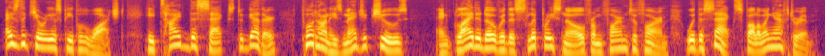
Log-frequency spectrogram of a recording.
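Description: Man, fairy tale narrator, expressive, lively pitch, dry recording. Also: normal speed, no room sound. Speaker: storyteller, narrator.

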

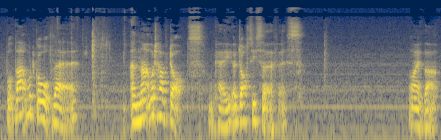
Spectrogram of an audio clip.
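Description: A woman's voice: deep voice, slight background noise. Stuffy-nosed woman chatting through a tutorial. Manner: chatty, warm, uses tag questions. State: congested from a cold. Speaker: textile artist demonstrating her process. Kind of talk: casual tutorial narration while drawing. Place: indoors at a table.

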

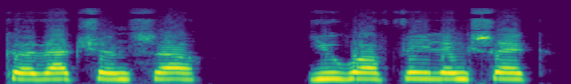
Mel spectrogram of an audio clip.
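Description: A woman's voice: sits high, monotone, a little slow, dry recording. A woman voicing a small, literal-minded household robot with a formal, clipped, correcting manner in a children's cartoon. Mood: officious, flat.

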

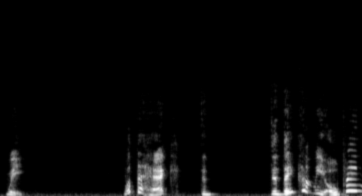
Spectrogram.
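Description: Radio drama: flustered, sincere young guy woman performer, halting and stammering, lightish high register. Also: huge pitch swings, a bit bright, no echo, exaggerated voice. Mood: alarmed. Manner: stammering, hesitant. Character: earnest flustered young man, revived ghost. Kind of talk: amateur radio drama acting.

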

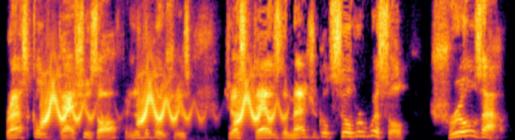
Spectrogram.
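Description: A man narrating a children's storybook in a playful, expressive, scripted style. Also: fairly high pitch, moderate pace, crowd noise.

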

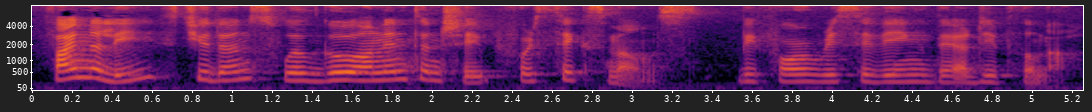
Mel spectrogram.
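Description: A woman's voice: fairly high pitch, fairly even intonation, normal speed. A woman, giving a promotional talk to camera as a school's head of international affairs. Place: indoor room with bookshelves. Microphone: lapel mic.

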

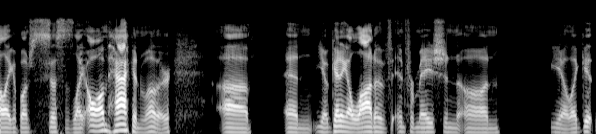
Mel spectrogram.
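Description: A man's voice: on the low side, fairly bright tone, clear, resonant tone, dry recording, muffled recording. A man speaking informally as game master, chatting through a tabletop session in a loose, hesitant way. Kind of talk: casual tabletop game chat.

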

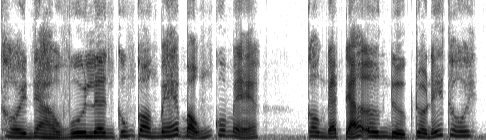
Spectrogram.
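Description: A woman voicing a gentle, wise mother dog who comforts her child in a cartoon. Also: fairly high pitch, normal speed, no room sound, lightly acted. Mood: tender, soothing. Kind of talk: children's cartoon storytelling dub.

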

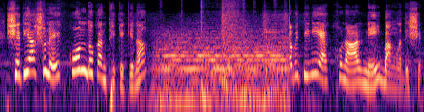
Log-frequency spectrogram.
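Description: Casting: female Bangladeshi narrator, high voice with animated swings, sardonic scripted satire over music.

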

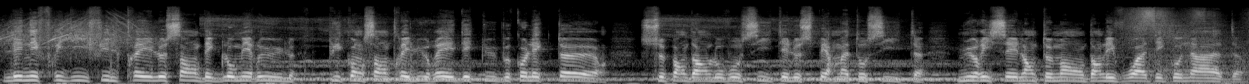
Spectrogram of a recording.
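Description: A man reciting an epic poem in a solemn, measured declamatory style. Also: on the high side, fairly even intonation. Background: music.

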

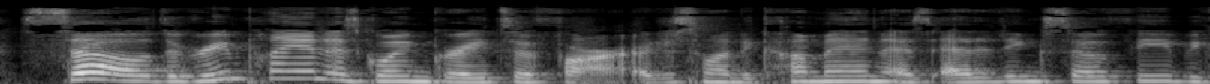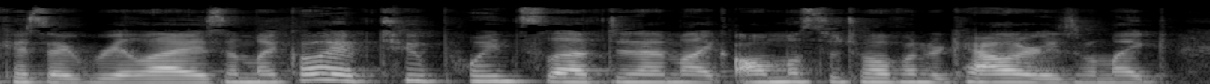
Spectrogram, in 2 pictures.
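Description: A woman's voice: medium pitch, expressive, fast talker, hardly any pauses. A young woman chatting casually to viewers in an upbeat vlog, talking while she eats in her home kitchen. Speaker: vlogger.

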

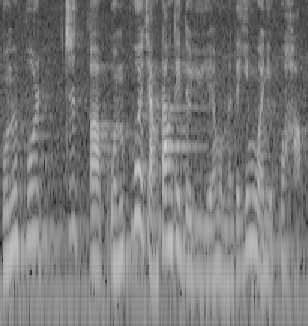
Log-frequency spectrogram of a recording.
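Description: Fast-talking woman interpreter in a hall. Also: medium pitch, lively intonation, a bit bright. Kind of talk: consecutive interpreting of a testimony, phrase by phrase. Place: echoey hall. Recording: echoey hall with faint noise.

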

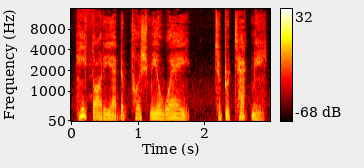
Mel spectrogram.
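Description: A man playing a kind, eager teenage boy hero in an animated fantasy game. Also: medium pitch, normal speed, husky, lightly acted. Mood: gentle, reflective. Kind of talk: animated game cutscene acting. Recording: music behind the voice.

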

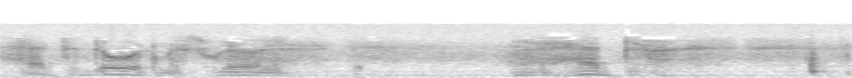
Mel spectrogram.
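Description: Halting, nervous radio-drama handyman, slow-spoken. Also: mid-range voice, vocal fry. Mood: distraught, straining. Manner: hesitant, halting, deferential. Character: nervous, apologetic handyman cab driver turned reluctant killer. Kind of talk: 1970s radio drama acting. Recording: noisy, dull vintage radio broadcast recording.

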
